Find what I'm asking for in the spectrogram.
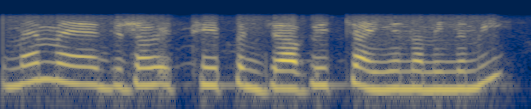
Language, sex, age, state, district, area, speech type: Punjabi, female, 18-30, Punjab, Shaheed Bhagat Singh Nagar, urban, conversation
